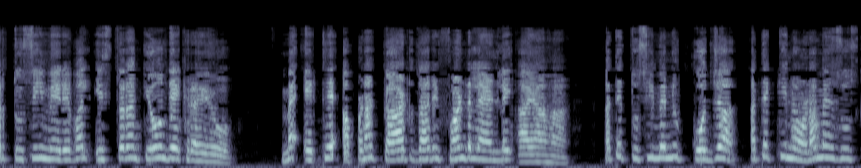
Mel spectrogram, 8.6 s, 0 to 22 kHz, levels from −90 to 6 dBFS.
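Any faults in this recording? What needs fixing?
HE-AAC compression, likely, throughout: the treble is a rebuilt copy of lower bands, so s sounds turn gritty and lispy, with nothing above 11.1 kHz, which fits a bitrate near 12 kbps. Encode the speech at a higher bitrate with plain AAC or Opus rather than band replication.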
